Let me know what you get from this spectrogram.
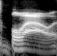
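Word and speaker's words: Blough: I think technically it's Blau. It rhymes with plow, as our Blau.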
